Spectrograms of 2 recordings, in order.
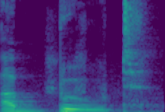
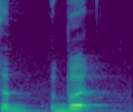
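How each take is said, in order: First: The second vowel is a full, drawn-out 'oo'. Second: The second vowel is cut short partway through. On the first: This is the exaggerated impression. The speaker calls it wrong. "I don't think anybody says a boot" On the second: This is how people actually say it. The speaker calls it right. "we take a shortcut on it"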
